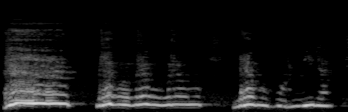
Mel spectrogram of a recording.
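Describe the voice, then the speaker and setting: A man's voice: extremely high pitch, gravelly, dark tone, highs cut off, heavily acted. Man doing an eager, curious story listener. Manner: exclaiming, quick to sympathize. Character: eager curious listener who keeps asking questions.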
